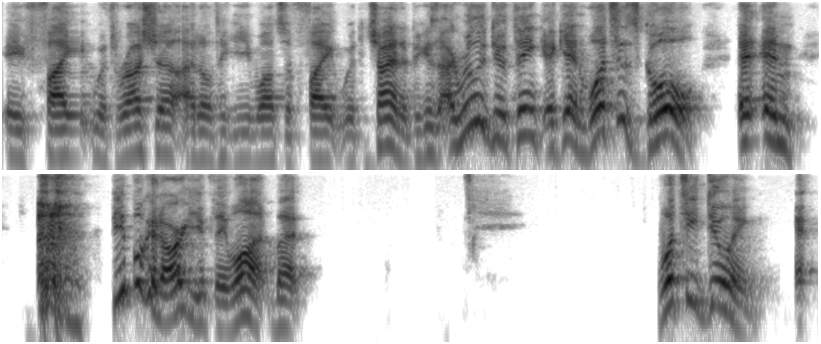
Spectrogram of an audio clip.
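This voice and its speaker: A man with a fairly high voice gives conversational commentary as a guest. He talks in an animated way, with many restarts. His emphasis keeps rising.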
